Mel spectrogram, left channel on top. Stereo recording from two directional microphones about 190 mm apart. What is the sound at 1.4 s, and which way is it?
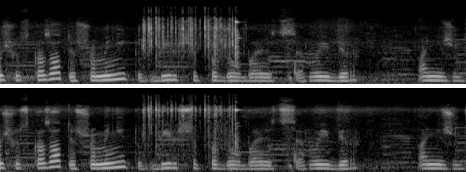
Speech, 40° right (ahead or behind).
